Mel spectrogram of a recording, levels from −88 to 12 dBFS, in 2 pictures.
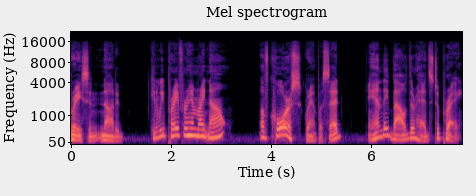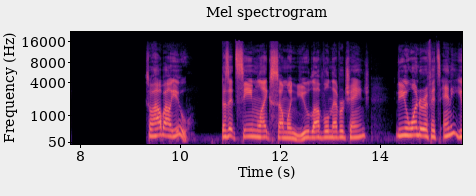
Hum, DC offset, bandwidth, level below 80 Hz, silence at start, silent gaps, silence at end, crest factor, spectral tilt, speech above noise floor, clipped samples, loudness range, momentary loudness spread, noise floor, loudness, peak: none; under 0.1%; 17 kHz; -56 dBFS; 0 s; 7.83-9.31 s; 0 s; 14 dB; -4 dB/octave; 42 dB; under 0.1%; 5 LU; 10 LU; -59 dBFS; -17 LUFS; -4 dBFS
